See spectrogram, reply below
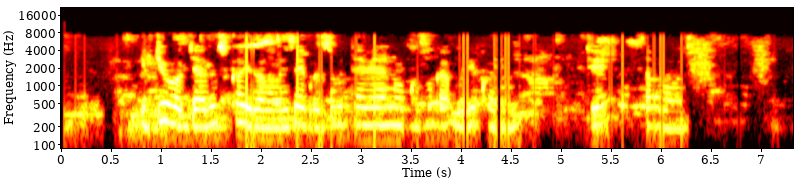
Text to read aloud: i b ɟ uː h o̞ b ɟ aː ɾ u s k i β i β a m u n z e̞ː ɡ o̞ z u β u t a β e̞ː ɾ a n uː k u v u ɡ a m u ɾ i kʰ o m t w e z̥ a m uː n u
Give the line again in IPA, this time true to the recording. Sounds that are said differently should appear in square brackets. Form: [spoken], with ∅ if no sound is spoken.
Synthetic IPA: i b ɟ uː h o̞ b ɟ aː ɾ u s k [a] β i β a m [uː] n z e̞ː ɡ o̞ z u β u t a β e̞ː ɾ a n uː k u v u ɡ a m u ɾ i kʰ o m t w e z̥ a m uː n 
